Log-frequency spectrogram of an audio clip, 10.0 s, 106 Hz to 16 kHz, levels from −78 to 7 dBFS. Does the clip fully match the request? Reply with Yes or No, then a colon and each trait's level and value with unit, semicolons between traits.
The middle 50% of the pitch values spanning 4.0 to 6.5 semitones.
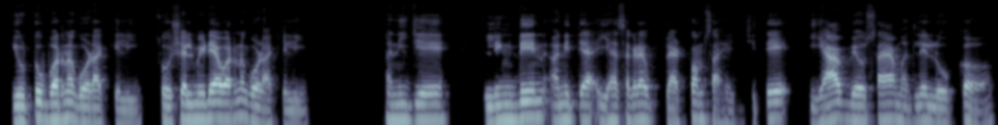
No: average, 2.8 semitones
